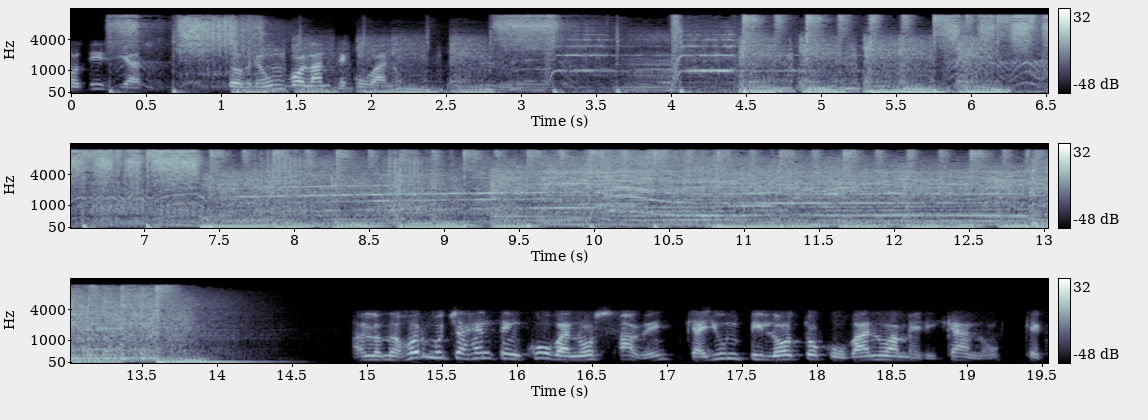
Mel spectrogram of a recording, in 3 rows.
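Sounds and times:
speech: 0:00.0 - 0:03.0, 0:15.0 - 0:19.5
driving theme music with percussive hits and synth tones: 0:00.4 - 0:14.5
swooping engine-like roars: 0:06.7 - 0:13.5.

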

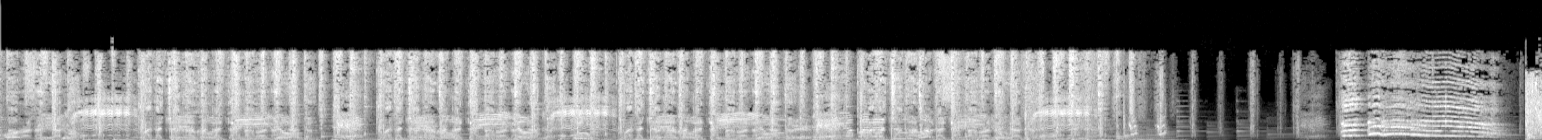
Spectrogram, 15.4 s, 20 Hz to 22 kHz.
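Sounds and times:
rhythmic music beat: 0:00.0 - 0:12.1
speech: 0:00.1 - 0:04.1
rooster crowing: 0:13.4 - 0:15.2.

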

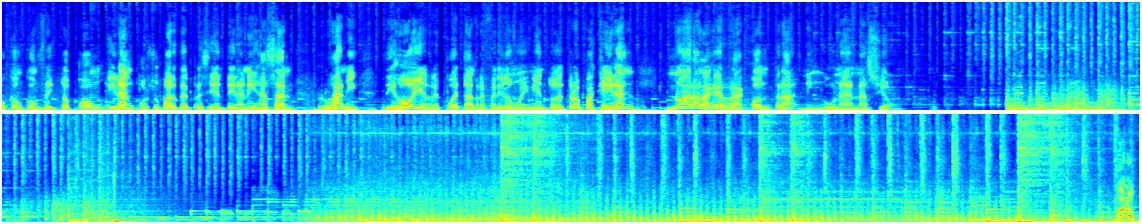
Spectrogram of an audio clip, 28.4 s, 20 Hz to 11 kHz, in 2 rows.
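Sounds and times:
speech: 0:00.0 - 0:11.3, 0:28.2 - 0:28.4
churning helicopter engine whine: 0:11.2 - 0:28.4
helicopter rotor thumping: 0:17.9 - 0:28.2.

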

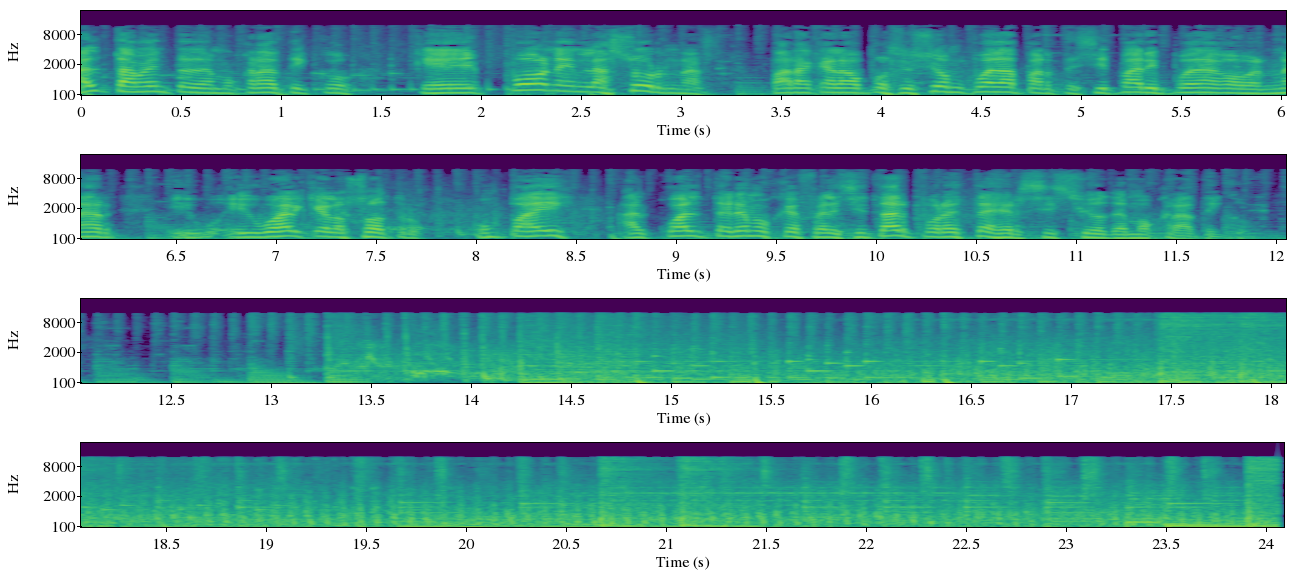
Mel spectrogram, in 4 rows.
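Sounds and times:
speech: 0:00.0 - 0:12.0
helicopter with rotor blades chopping and engine whine: 0:12.0 - 0:24.0.

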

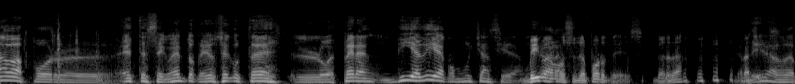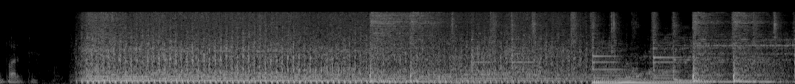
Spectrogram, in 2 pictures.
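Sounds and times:
speech: 0:00.0 - 0:09.8
helicopter rotor blades whumping: 0:08.7 - 0:15.8.

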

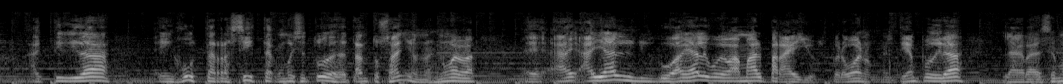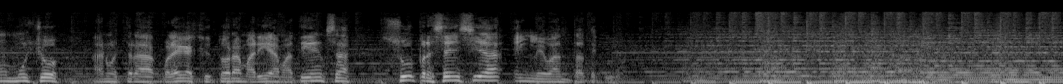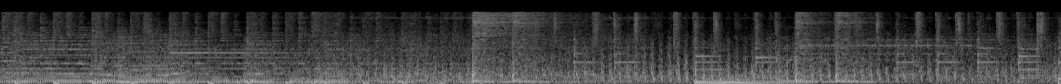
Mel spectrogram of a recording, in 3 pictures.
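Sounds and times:
music: 0:00.0 - 0:31.8
speech: 0:00.4 - 0:17.6
helicopter rotor blades thumping with engine roar: 0:16.7 - 0:31.8.

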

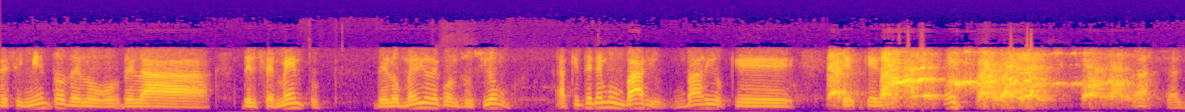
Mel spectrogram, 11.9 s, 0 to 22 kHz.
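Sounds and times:
speech: 0:00.0 - 0:11.8
dogs barking and yipping in a neighbourhood: 0:08.3 - 0:11.5.

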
